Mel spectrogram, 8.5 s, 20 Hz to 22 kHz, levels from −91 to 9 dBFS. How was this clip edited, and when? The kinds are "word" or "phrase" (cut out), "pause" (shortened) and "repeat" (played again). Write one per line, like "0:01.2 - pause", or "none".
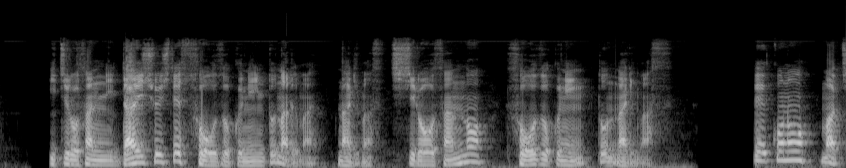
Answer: none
